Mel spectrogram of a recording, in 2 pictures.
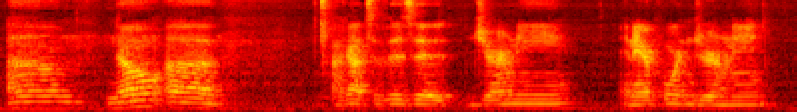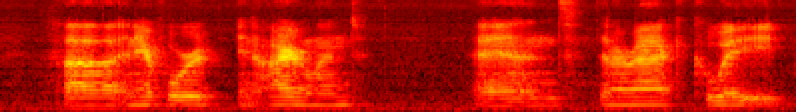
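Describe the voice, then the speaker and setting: A man's lowish, level, fairly bright voice moves at a slow pace as he is interviewed about his military past. He rambles casually, leaning hard on "like" and "you know." The recording has a roomy feel from a distant mic, plus faint noise.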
